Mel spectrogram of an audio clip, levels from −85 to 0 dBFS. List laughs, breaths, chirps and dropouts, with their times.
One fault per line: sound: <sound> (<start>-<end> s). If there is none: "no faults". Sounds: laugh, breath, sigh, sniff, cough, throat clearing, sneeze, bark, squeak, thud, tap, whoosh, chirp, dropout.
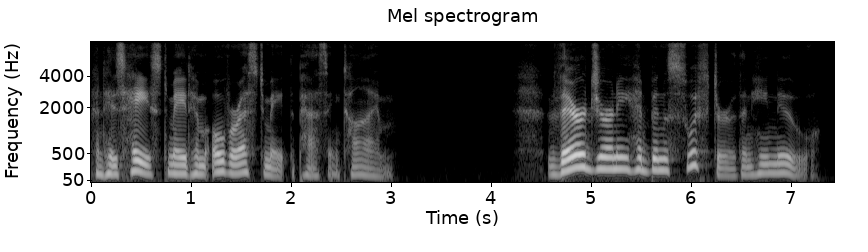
no faults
